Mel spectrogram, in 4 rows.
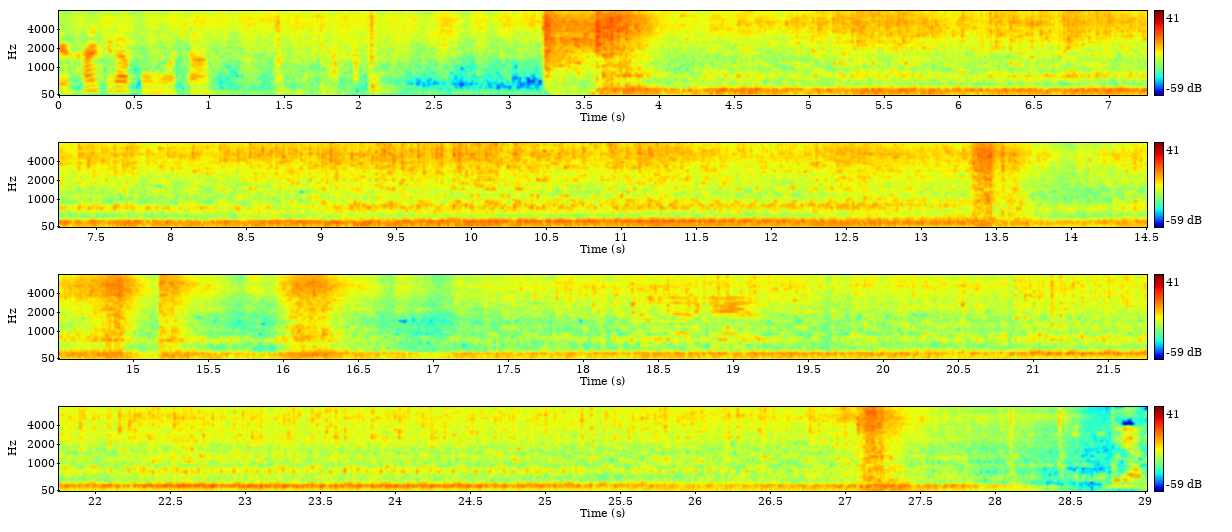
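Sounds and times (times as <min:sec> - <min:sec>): engine cranking and starting: 0:03.2 - 0:06.5
engine running at fast idle: 0:03.4 - 0:13.2, 0:15.5 - 0:28.4.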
